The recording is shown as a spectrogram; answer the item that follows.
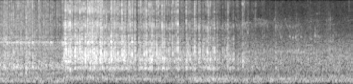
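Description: Skateboard wheels rolling over rough asphalt: a grainy rolling noise that starts suddenly about a second in and slowly fades.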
